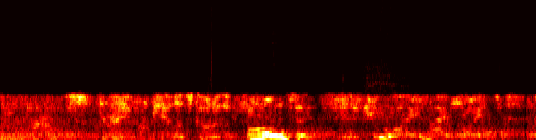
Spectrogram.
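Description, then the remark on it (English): A caller's radio plays in the background over a narrow, tinny telephone line during a call-in, muffled broadcast voices running continuously with a brief louder swell partway through. “Turn your radio down, okay, so we can hear you and you can hear us.”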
